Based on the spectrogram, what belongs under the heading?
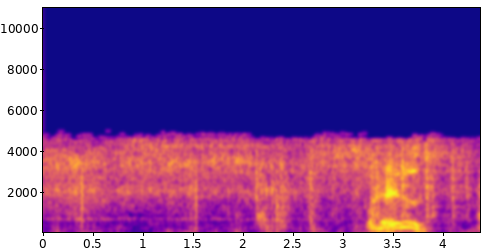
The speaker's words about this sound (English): Oh, mon Dieu. Fuse is burning fast.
